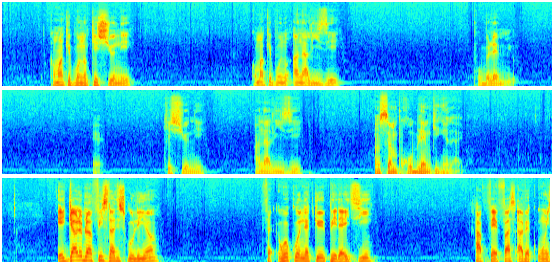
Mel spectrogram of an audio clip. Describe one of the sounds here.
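A young man speaks calmly and closely into a microphone, in short phrases with pauses.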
